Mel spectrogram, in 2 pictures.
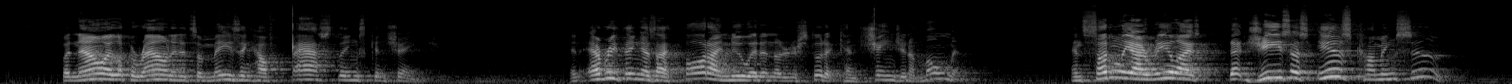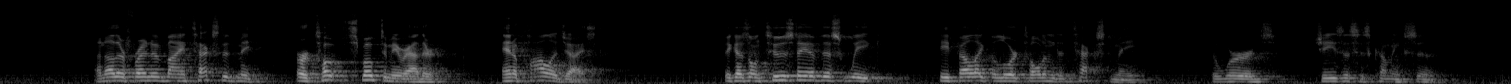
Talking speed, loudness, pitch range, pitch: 145 wpm, -29 LUFS, 130-205 Hz, 170 Hz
